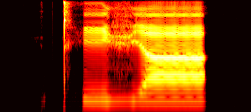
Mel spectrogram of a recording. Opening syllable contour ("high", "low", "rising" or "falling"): low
